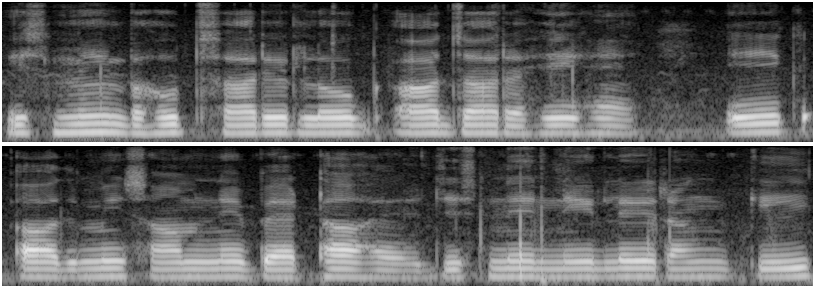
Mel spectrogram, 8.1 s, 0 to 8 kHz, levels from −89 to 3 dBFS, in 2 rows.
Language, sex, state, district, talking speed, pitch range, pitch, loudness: Hindi, male, Haryana, Jhajjar, 125 wpm, 125-135 Hz, 130 Hz, -17 LUFS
